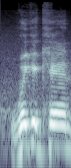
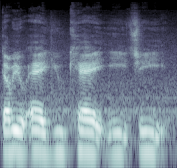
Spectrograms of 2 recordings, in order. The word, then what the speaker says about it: Waukegan: And Waukegan, Illinois. I think it's how you say it. Waukegan.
